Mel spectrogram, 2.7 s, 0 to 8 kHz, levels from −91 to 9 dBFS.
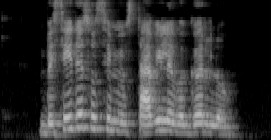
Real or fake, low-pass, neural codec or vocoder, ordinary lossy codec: real; none; none; none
